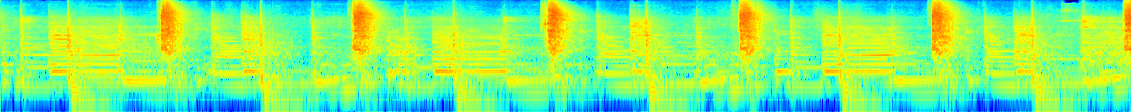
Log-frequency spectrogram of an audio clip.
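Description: Instrumental intro of a swamp-blues rock riff played on a Gibson semi-hollow electric guitar, a low repeating figure. A drum hit lands about every second and a half, giving a slow half-time beat.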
